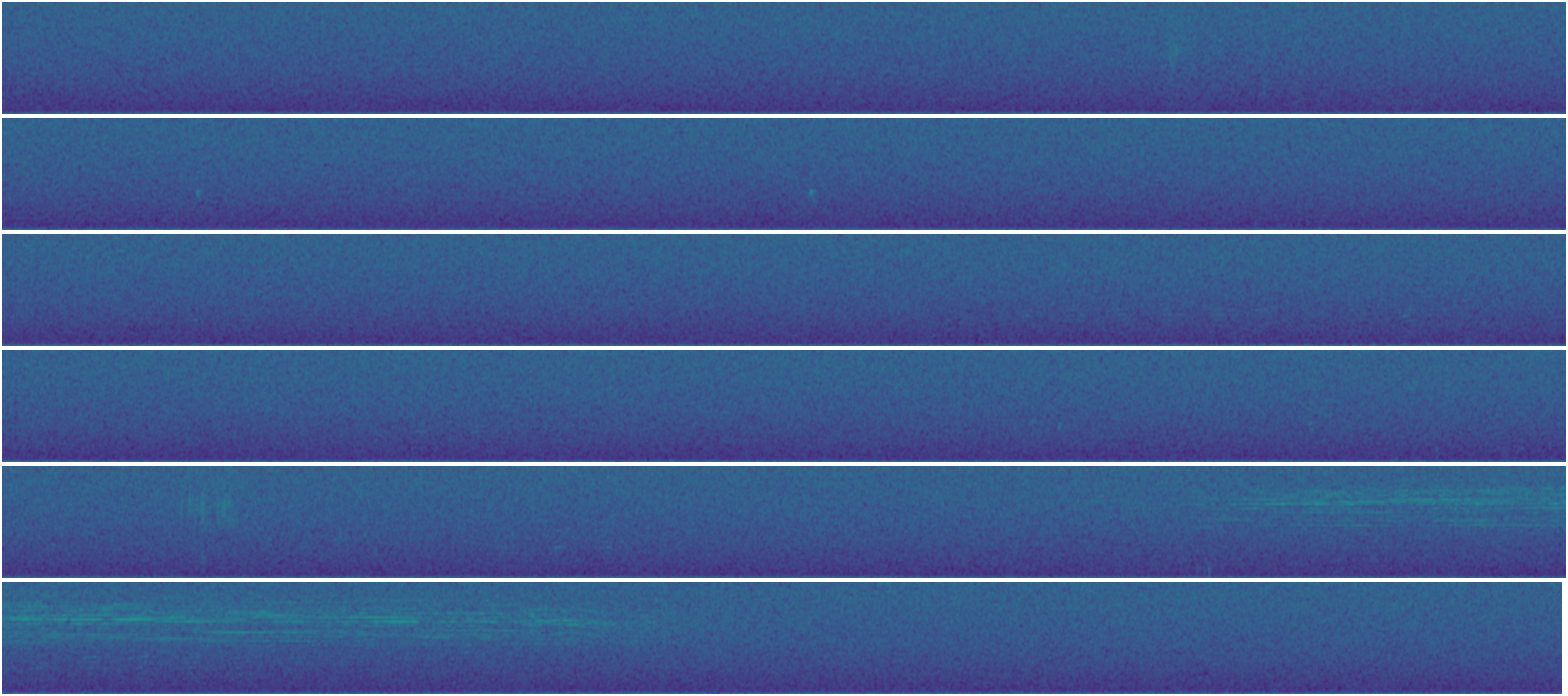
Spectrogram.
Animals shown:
forest ambience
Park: Acadia National Park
